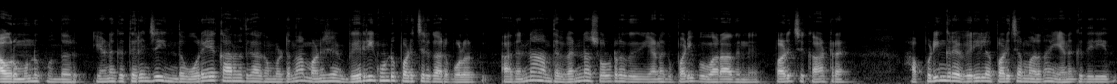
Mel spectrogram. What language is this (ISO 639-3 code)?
tam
